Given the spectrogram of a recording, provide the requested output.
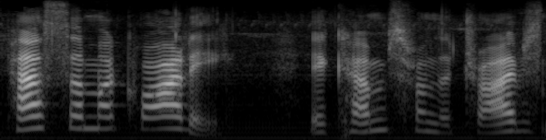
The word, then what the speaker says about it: Passamaquoddy: the second is Pizza Dana Point cosmic Claudius pronounced Passamaquoddy it comes from the tribes native name which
